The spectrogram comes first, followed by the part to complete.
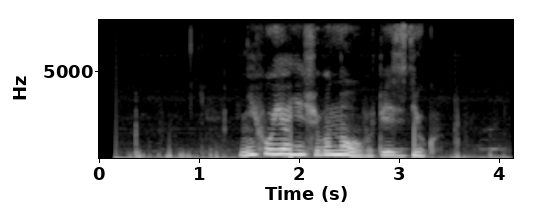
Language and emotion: Russian, neutral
